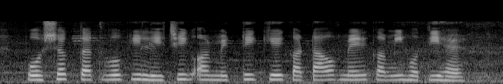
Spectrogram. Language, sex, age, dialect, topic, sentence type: Hindi, female, 18-24, Marwari Dhudhari, agriculture, statement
